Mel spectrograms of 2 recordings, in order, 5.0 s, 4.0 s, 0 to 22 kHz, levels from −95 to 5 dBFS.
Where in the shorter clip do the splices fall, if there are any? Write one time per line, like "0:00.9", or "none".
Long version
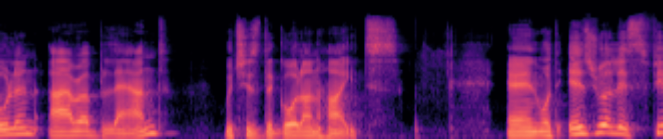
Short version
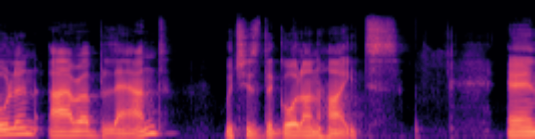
none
